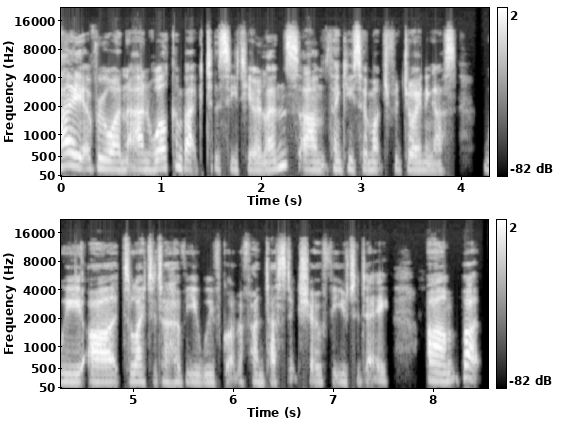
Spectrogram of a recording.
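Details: Adult woman speaking; normal speech.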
